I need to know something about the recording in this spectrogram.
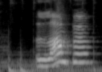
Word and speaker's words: Lampe: In the end, they get something like "halo", "luft", "lampe" and "muelleimer". This is a good try, but also wrong. We only need to soften the "L" itself. And we should get the following words: hallo, Lampe.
